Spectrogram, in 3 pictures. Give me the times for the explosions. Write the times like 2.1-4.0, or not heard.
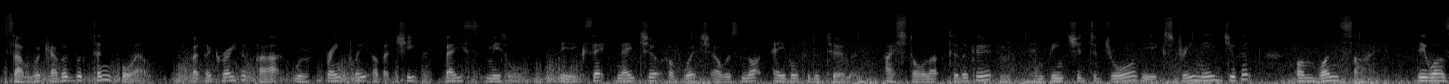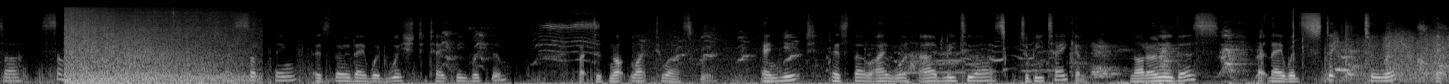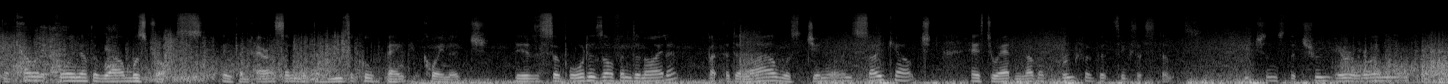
15.1-17.1, 36.4-36.9.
